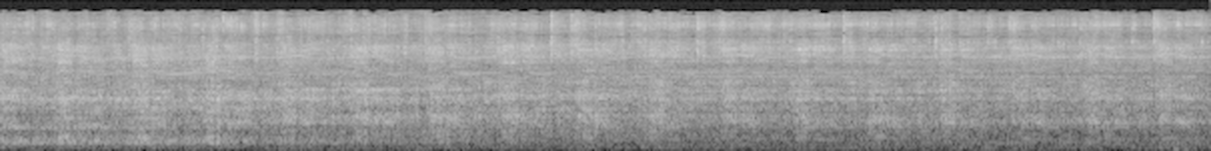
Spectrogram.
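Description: Homemade horse stall bedding sifter shaking, a continuous mechanical rattle and clatter.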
